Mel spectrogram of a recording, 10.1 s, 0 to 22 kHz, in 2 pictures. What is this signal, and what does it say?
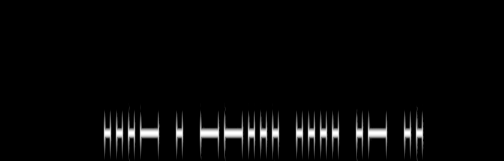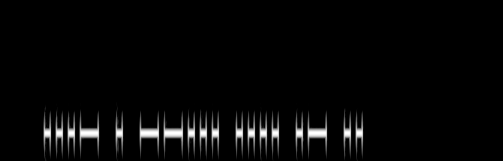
Morse code, heard as a keyed tone, about 21 wpm, 700 Hz. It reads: VE7HAI VE7HAI
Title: DXCC-100 Call Signs - 6 Characters - Repeated 2x - 20wpm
